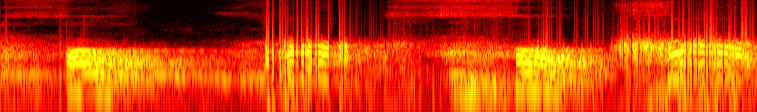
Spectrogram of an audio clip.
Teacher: huruf kha ini ya bunyinya memang ada ngorok tapi sedikit.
